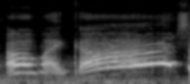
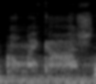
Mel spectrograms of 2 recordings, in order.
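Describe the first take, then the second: First: Much higher, much louder and slow, near tears; an overwhelmed squeal of real joy; ecstatic shriek. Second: Soft, whispered in wonder; awed whisper. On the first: First look at new tattoo. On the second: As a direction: breathe it out, amazed. Admiring tattoo close up. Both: Real, not acted.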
